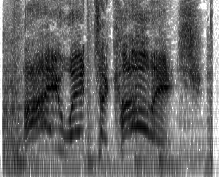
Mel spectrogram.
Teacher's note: he adopts some grit when he gets really passionate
